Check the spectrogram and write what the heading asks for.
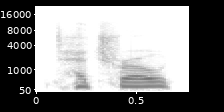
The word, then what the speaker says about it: Tetreault: Am I saying it right? Can you give it to me if I'm not saying it right? You're saying it great. Perfect. You're Canadian. It's Perfect. French Canadian. You got it. When you get that EAUL thing, you get that in the name here.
